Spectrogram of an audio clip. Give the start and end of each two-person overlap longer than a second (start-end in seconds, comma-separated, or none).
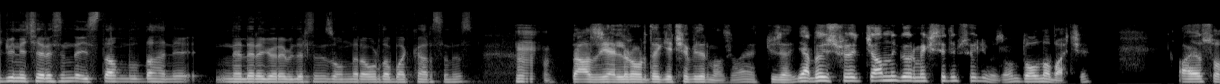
none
